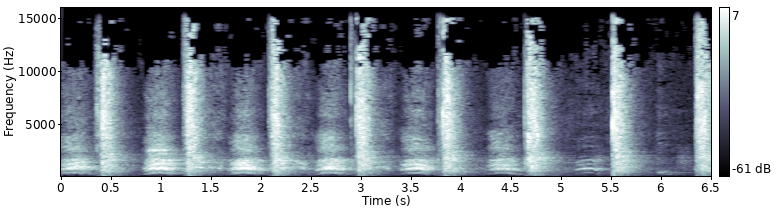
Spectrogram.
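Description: A group of mourners chanting together in rhythm while beating their chests in matam, the Shia Muharram mourning practice, with a sharp slap about every 0.85 seconds, roughly seven in all.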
